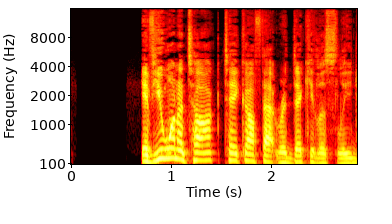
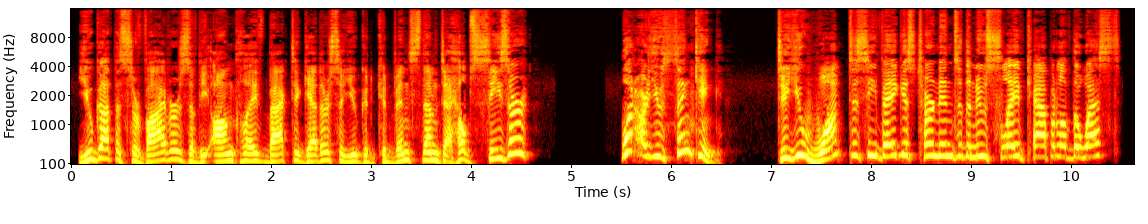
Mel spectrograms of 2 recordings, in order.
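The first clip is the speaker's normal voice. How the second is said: much higher, sharp scolding; angry disbelief; 10 semitones higher than usual. Acted. Companion berating the player for helping Caesar, angry disbelief. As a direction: tear into them for siding with Caesar.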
